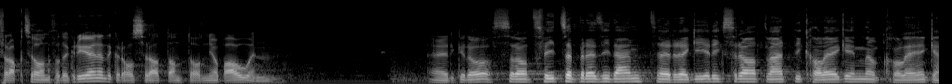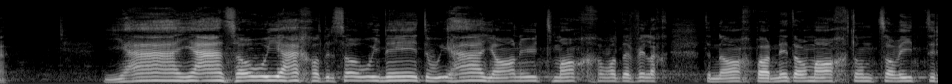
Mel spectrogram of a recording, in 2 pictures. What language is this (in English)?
Swiss German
